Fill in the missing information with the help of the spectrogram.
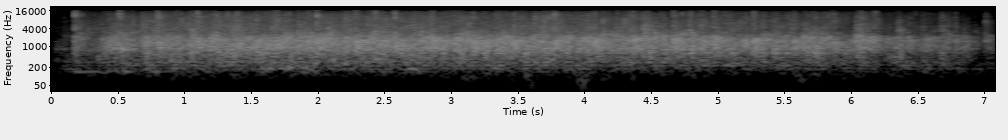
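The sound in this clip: Sustained audience applause welcoming an author and historian to a lecture: a dense, even wash of clapping that rises quickly and holds steady for about seven seconds before easing slightly at the end.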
